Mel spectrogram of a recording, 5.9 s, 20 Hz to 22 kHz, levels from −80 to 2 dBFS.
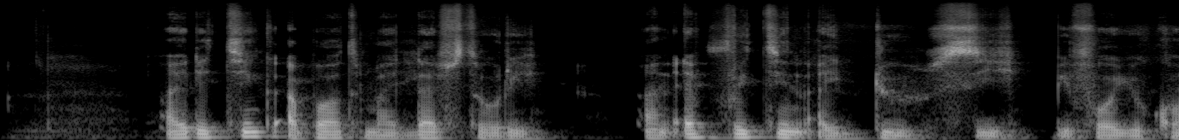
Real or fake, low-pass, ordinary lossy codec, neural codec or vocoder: fake; none; none; autoencoder, 48 kHz, 128 numbers a frame, DAC-VAE, trained on Japanese speech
